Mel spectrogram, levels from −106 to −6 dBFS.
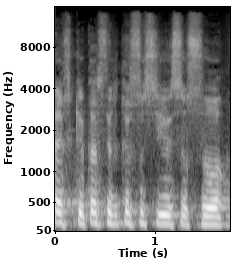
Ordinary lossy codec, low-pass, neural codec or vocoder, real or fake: MP3, 96 kbps; 14.4 kHz; codec, 44.1 kHz, 3.4 kbps, Pupu-Codec; fake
